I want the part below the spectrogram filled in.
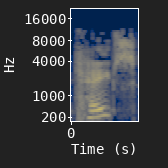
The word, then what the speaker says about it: Capes: My name is David Capes. Capes is spelled like Batman and Robin wear capes. So you kind of remember it that way.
